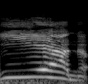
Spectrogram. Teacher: the emphasis is on yeah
